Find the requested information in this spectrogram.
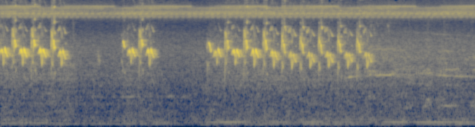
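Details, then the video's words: Sooty-headed bulbul lure call, used in bird trapping to attract wild birds: three bursts of quick, bright, bubbly chirps in rapid runs, the last burst longest and trailing off, over a steady faint high hiss. "Suara Panggilan Kutilang Memanggil Burung Liar"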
